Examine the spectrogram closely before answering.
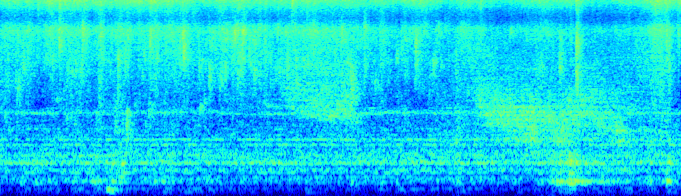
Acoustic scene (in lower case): restroom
